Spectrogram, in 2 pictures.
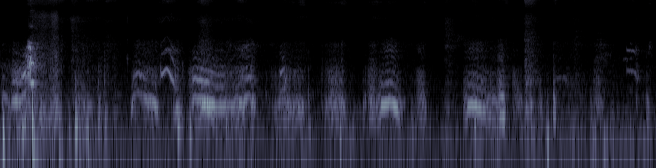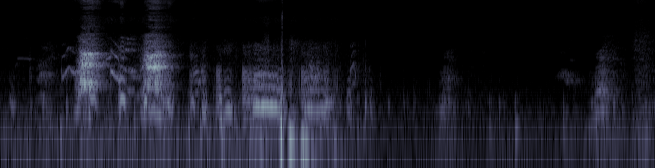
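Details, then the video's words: Three-week-old Pembroke Welsh Corgi puppies playing together, giving a busy string of high whiny yelps, squeals and short yips in quick irregular bursts, with louder cries around the middle, then fading to quiet near the end. "Pembroke Welsh Corgi puppies playing"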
